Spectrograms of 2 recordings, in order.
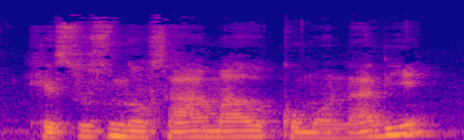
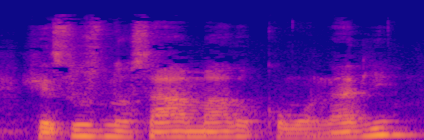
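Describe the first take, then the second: No difference in how they are said.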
